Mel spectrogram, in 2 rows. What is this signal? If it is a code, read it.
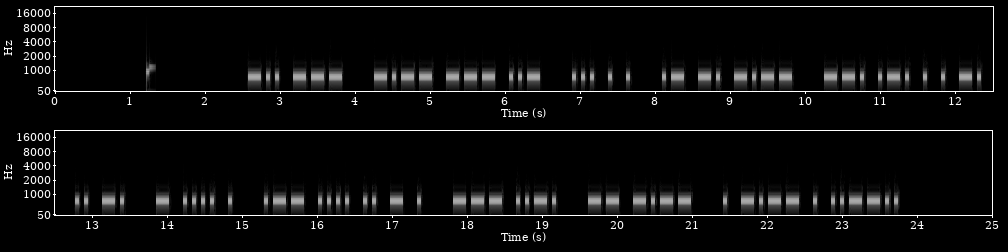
Morse code, heard as a keyed tone, about 20 wpm, 700 Hz. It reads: DO YOU SEE ANY GREEN IN THE WHITE OF MY EYE?
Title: Sentences from Top 500 Words 20wpm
